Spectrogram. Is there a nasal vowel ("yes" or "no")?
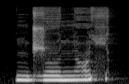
yes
